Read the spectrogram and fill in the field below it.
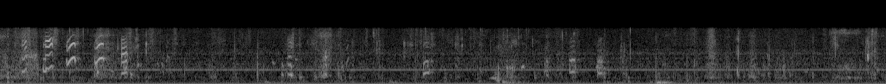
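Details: Staffordshire Bull Terrier puppies at five days old, with a cluster of high, thin squeaks and whines near the start, then quieter scattered squeaks and faint rustling indoors.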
